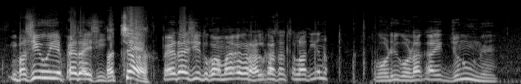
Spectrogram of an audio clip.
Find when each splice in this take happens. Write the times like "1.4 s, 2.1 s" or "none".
3.7 s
